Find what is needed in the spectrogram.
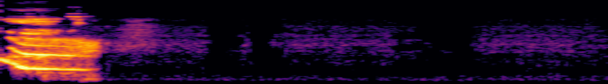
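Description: A woman's brief high-pitched squeal of delight, falling in pitch and over in under half a second.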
